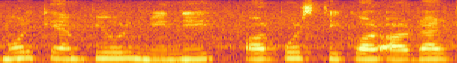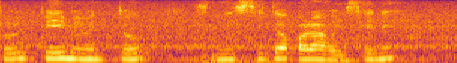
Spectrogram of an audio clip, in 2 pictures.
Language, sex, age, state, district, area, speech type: Assamese, female, 30-45, Assam, Nalbari, rural, read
